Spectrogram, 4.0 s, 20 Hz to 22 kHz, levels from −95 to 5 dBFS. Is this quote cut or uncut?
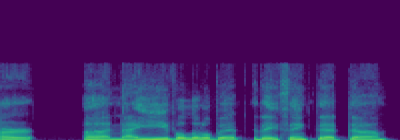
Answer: uncut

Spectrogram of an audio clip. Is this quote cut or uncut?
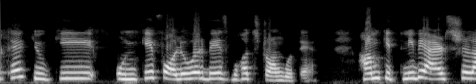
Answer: uncut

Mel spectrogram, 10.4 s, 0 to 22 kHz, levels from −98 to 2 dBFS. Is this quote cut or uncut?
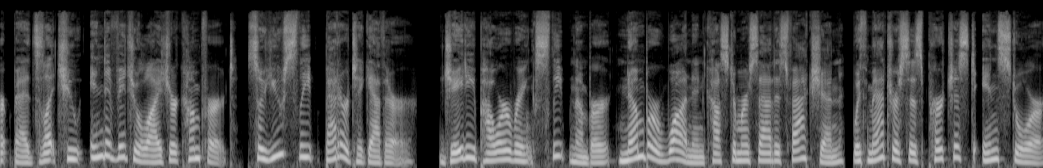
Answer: uncut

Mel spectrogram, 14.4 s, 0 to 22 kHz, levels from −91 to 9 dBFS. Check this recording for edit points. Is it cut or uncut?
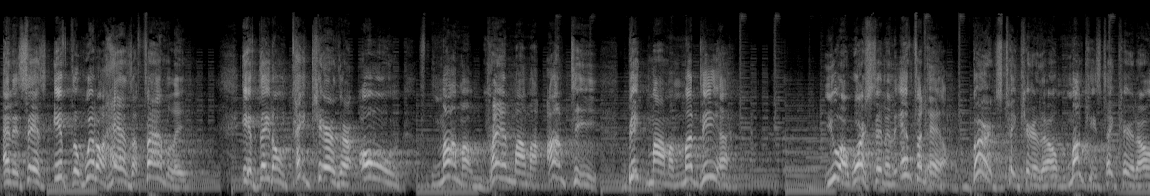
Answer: cut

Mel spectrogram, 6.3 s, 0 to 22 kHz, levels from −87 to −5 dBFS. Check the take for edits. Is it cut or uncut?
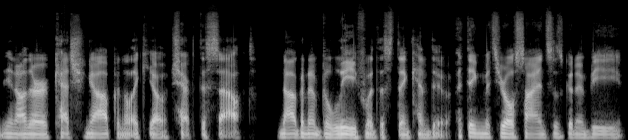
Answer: cut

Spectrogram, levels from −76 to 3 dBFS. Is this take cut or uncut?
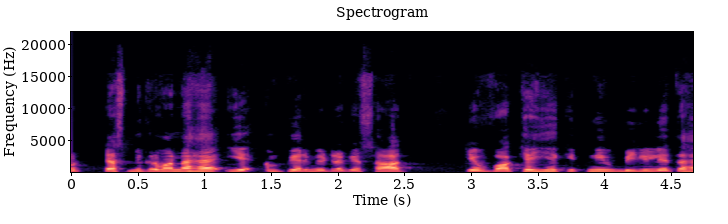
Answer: uncut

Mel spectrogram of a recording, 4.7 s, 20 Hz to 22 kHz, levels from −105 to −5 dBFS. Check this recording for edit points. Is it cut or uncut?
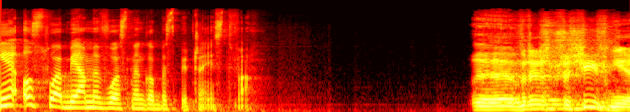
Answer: uncut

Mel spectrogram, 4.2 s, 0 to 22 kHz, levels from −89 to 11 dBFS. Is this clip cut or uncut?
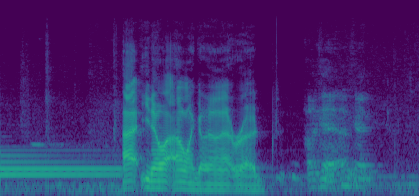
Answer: cut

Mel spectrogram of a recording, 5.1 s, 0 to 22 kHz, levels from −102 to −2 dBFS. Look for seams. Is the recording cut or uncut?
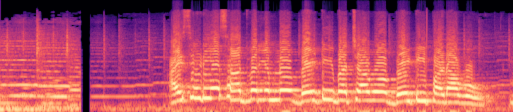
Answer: cut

